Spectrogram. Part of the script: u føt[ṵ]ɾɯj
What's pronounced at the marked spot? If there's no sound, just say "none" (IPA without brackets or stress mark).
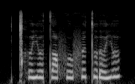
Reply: u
